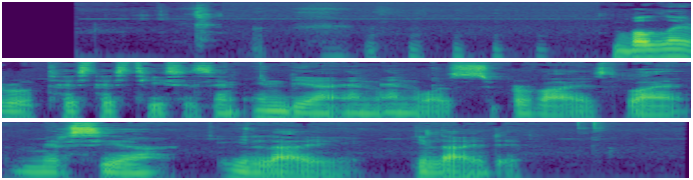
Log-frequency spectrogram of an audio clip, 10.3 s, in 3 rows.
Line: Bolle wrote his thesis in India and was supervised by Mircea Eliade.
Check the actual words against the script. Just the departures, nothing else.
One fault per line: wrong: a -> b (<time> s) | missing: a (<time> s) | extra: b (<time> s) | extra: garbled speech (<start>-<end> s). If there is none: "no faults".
extra: his (3.9 s)
extra: and (5.4 s)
